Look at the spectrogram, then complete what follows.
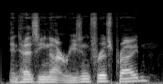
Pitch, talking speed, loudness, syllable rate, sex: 115 Hz, 295 wpm, -15 LUFS, 7.5 syllables/s, male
